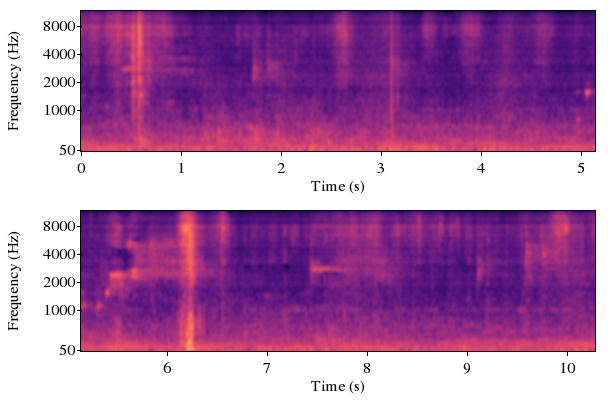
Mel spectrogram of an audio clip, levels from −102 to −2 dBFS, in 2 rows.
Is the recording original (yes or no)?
no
